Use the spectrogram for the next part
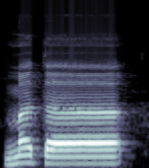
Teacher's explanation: اگلا حرف دیکھیے، میم پر زبر ہے، میم زبر ما، تا، یہ نقطوں والی تا ہے، چھوٹی تا، اس کو باریک پڑھتے ہیں۔ تا کے بعد الف ہے، الف سے پہلے زبر آیا ہوا ہے تو یہ حروف مدہ ہے، اس کو تھوڑا کھینچ کر پڑھیں گے۔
